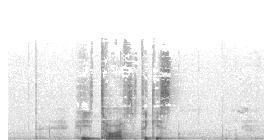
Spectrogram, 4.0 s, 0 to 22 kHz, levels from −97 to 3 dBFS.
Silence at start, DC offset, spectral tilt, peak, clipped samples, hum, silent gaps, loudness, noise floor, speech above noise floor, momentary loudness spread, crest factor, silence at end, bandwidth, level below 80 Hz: 0.55 s; under 0.1%; -4 dB/octave; -16 dBFS; under 0.1%; none; none; -34 LUFS; -65 dBFS; 31 dB; 24 LU; 22 dB; 1.25 s; 16 kHz; -76 dBFS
